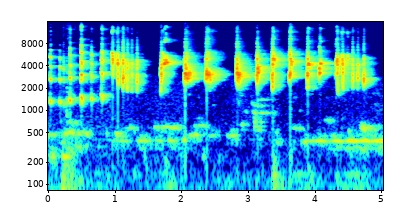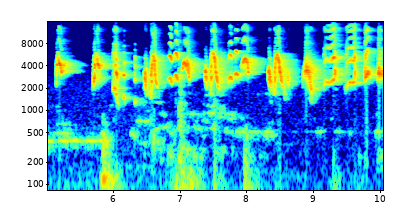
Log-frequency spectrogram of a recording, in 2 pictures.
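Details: Shrike lure song to coax another shrike into singing: a nonstop stream of harsh chattering phrases and buzzy whistled notes, rapid and varied, growing busier and more scratchy toward the end.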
